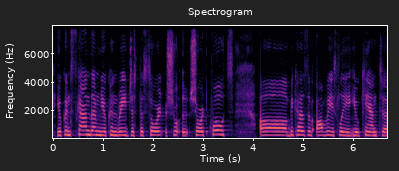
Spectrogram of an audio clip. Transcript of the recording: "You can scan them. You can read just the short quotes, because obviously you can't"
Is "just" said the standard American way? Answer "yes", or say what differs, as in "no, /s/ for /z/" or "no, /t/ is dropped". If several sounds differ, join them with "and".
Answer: yes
